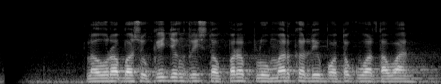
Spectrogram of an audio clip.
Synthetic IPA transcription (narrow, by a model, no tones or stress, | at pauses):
lauɾabasukid͡ʒɨŋkɾist̪ɔfɛrplumarkərdipɔt̪ɔkuwart̪awan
